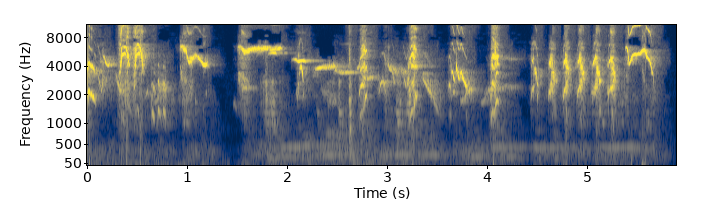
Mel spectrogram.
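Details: Oriental magpie-robin singing a rapid, varied song: scratchy chatters and bright whistled notes, then a run of six quick repeated chirps near the end, with short pauses and a faint low steady hum.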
